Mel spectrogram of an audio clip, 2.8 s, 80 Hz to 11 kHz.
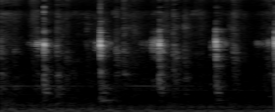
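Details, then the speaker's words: German time/strike pendulum clock after leveling and adjusting the pendulum crutch: even tick-tock, about one tick every 0.58 seconds with equal spacing between tick and tock, so the clock is in beat. "right so now we've got the clock that's in B we think it's pretty level"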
